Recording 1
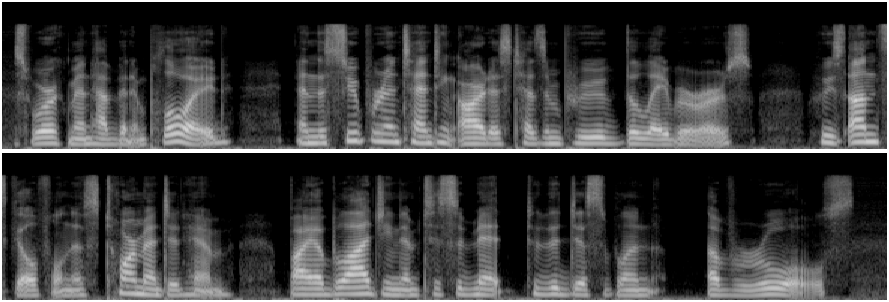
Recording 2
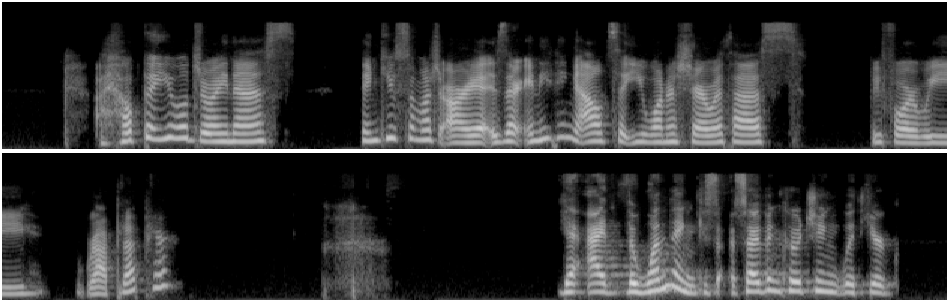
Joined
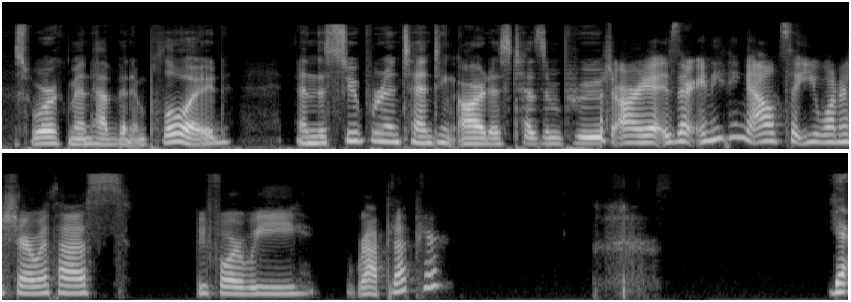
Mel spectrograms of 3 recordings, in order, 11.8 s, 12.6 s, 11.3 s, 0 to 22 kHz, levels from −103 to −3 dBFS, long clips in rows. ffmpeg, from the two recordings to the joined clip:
-filter_complex "[0:a]asettb=1/sr,asplit=3[s0][s1][s2];[s0]atrim=end=3.354[s3];[s1]atrim=start=3.35:end=3.99,asetpts=PTS-STARTPTS,afade=t=in:d=0.004:c=qsin,afade=t=out:st=0.636:d=0.004:c=qsin,aecho=1:1:2.7:0.74,atrim=end_sample=28224[s4];[s2]atrim=start=3.986[s5];[s3][s4]acrossfade=d=0.004:c1=hsin:c2=qsin[s6];[s6][s5]acrossfade=d=0.004:c1=qsin:c2=hsin,apad=whole_dur=11.29,atrim=end=11.29,atrim=end=3.992[s7];[1:a]atrim=start=2.838:end=10.14[s8];[s7][s8]acrossfade=d=0.004:c1=hsin:c2=hsin"

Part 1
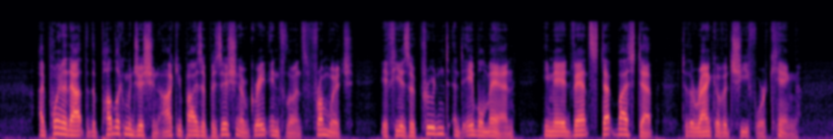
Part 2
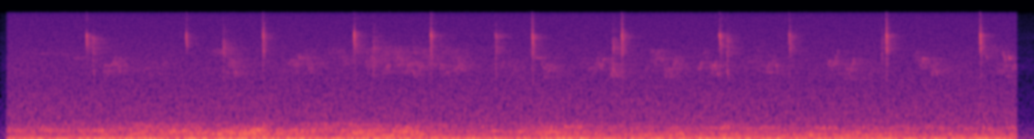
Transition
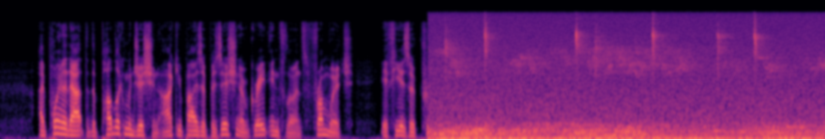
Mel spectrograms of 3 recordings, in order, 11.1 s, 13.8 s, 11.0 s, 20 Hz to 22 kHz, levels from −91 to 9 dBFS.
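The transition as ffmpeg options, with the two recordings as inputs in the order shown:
-filter_complex "[0:a]apad=whole_dur=11,atrim=end=11,atrim=end=5.702[s0];[1:a]atrim=start=2.738:end=8.04[s1];[s0][s1]acrossfade=d=0.004:c1=hsin:c2=hsin"

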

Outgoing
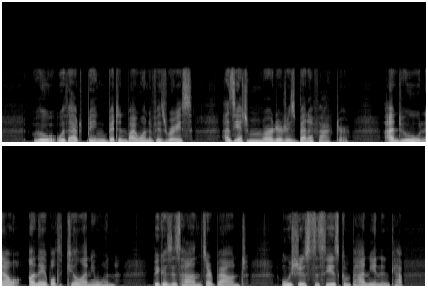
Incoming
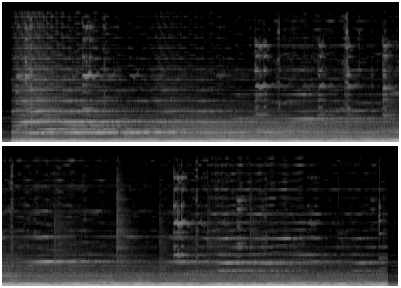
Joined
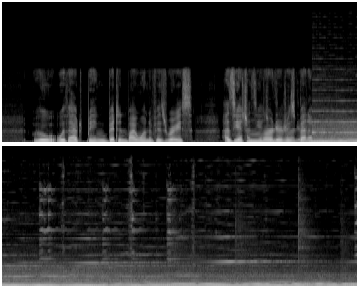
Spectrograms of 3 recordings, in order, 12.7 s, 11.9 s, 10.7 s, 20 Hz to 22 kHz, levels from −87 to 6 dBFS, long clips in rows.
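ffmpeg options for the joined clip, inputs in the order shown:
-filter_complex "[0:a]asettb=1/sr,asplit=3[s0][s1][s2];[s0]atrim=end=3.044[s3];[s1]atrim=start=3.04:end=4.65,asetpts=PTS-STARTPTS,afade=t=in:d=0.004:c=qsin,afade=t=out:st=1.606:d=0.004:c=qsin,asplit=4[s4][s5][s6][s7];[s5]adelay=321,afreqshift=46,volume=0.188[s8];[s6]adelay=642,afreqshift=92,volume=0.0582[s9];[s7]adelay=963,afreqshift=138,volume=0.0182[s10];[s4][s8][s9][s10]amix=inputs=4:normalize=0,atrim=end_sample=71001[s11];[s2]atrim=start=4.646[s12];[s3][s11]acrossfade=d=0.004:c1=hsin:c2=qsin[s13];[s13][s12]acrossfade=d=0.004:c1=qsin:c2=hsin,apad=whole_dur=10.66,atrim=end=10.66,atrim=end=4.652[s14];[1:a]atrim=start=2.558:end=8.57[s15];[s14][s15]acrossfade=d=0.004:c1=hsin:c2=hsin"

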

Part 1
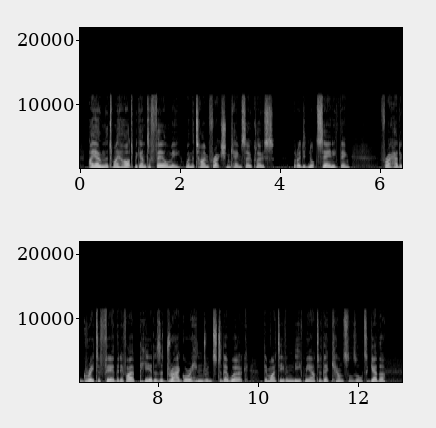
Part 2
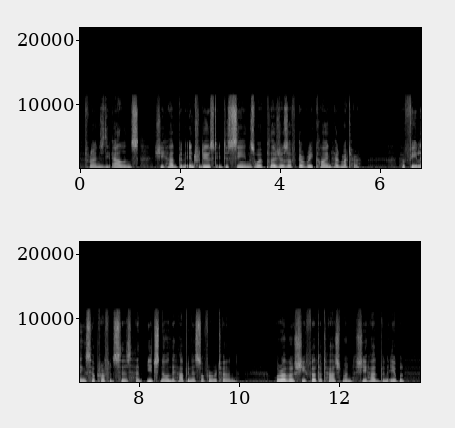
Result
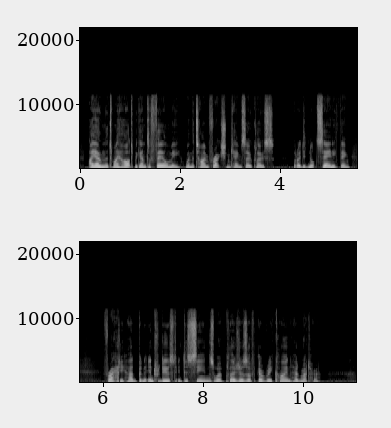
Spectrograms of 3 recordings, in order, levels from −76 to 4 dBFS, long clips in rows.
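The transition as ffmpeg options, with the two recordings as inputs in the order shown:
-filter_complex "[0:a]apad=whole_dur=11.06,atrim=end=11.06,atrim=end=6.302[s0];[1:a]atrim=start=1.568:end=6.33[s1];[s0][s1]acrossfade=d=0.004:c1=hsin:c2=hsin"

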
